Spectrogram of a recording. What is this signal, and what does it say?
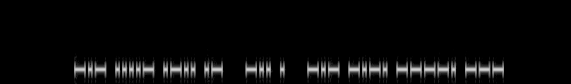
Morse code, heard as a keyed tone, about 36 wpm, 700 Hz. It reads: K4LA DE KC9O
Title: USA Callsign DE Callsign - 4 Characters - 35wpm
